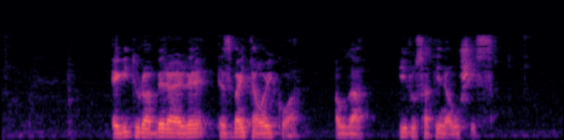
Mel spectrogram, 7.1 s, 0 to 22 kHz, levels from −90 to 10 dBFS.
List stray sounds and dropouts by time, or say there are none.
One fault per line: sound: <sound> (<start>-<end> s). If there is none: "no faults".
no faults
